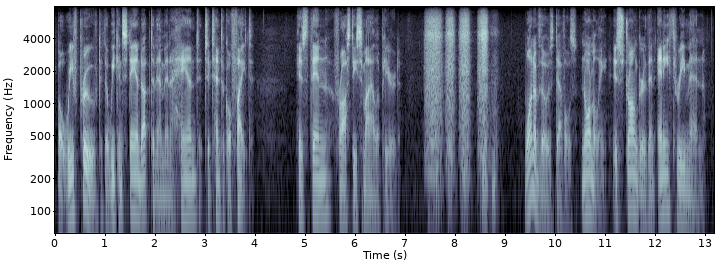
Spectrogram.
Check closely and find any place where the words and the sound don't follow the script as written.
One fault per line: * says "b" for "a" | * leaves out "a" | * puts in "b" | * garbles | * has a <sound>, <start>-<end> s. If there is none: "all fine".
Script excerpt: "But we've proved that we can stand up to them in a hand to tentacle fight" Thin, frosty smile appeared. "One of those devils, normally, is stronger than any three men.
* puts in "His"
* has a sniff, 7.4-8.9 s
